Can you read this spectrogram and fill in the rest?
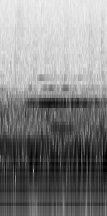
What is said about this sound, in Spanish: Son ballenas, chicos, así suenan. ¿Habían escuchado alguna vez ballenas? Miren, miren cómo se escuchan abajo del agua. Es un sonido abajo del agua. Tampoco es muy frecuente escuchar esto.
